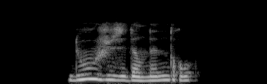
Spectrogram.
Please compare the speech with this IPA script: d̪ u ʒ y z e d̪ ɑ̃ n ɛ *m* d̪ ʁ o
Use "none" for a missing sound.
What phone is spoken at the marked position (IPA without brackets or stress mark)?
n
